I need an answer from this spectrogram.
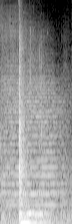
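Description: A die lands on the table during a tabletop role-playing game with a single dull thud, followed by a soft fading rumble.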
